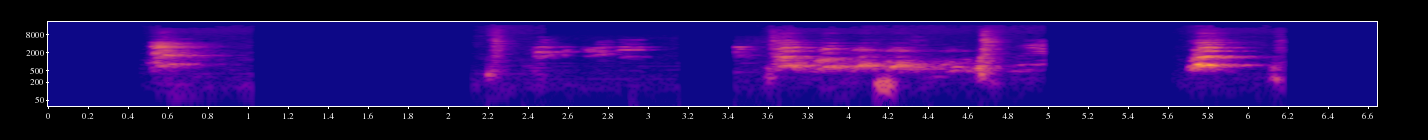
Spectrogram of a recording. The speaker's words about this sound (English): Oh, Jack's barking.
